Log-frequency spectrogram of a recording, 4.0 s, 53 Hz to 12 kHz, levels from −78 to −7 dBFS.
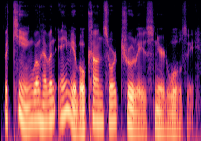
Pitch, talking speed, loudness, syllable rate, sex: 105 Hz, 150 wpm, -18 LUFS, 4.4 syllables/s, male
